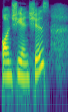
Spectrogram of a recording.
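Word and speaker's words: conscientious: है कॉन्शेंशियस बोलते हैं इसको देखो कैसे प्रोनाउंस करेंगे I will tell you Kansa एंस दो टुकड़ों में डिवाइड करके इसको प्रोनाउंस करेंगे ठीक कॉन्शेंशियस इसका मतलब है ना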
